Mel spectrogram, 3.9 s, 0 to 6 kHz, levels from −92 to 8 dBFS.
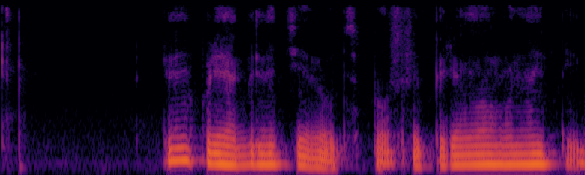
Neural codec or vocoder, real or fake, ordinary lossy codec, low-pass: codec, 16 kHz, 2 kbps, FunCodec, trained on Chinese and English, 25 frames a second; fake; none; 5.4 kHz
